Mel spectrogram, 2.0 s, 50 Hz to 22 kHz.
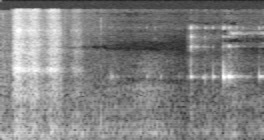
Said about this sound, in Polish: to jest y, napój, bo jest 30 stopni i mam po prostu szklanki pełne lodu przed sobą. I soku. I nic więcej.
